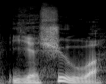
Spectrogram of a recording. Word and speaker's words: Yeshua: Jesus' name in more Hebrew would be pronounced Yeshua.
